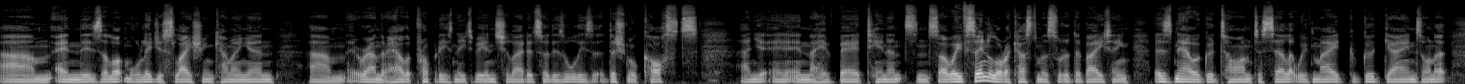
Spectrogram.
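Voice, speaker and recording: At a very fast pace, a man speaks at a medium pitch in a monotone, flat intonation, on a very clean recording with a silent background. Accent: New Zealand. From New Zealand, Rotorua. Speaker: wealth manager. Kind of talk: casual interview. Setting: studio.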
